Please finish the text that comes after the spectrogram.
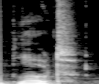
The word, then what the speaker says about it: Bloat: The Bloat, which rhymes with goat.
